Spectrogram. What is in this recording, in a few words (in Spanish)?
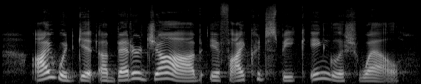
Dictado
